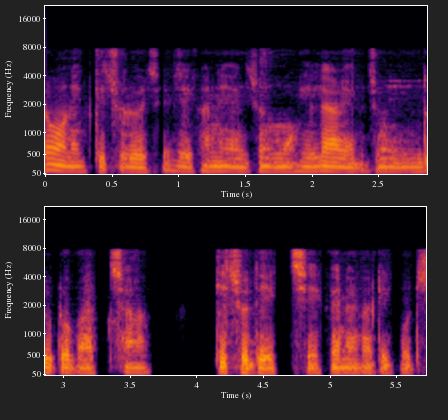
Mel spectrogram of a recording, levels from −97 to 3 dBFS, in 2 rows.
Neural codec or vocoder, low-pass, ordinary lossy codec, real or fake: codec, 16 kHz, 16 kbps, FreqCodec, larger model; none; none; fake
